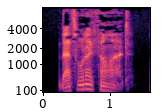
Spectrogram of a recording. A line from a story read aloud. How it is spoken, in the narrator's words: he murmured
